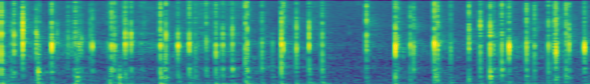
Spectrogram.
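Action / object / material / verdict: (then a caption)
tap / plastic document folder on a table / plastic / none. Hands lift, flex and crinkle an empty-looking, hollow, translucent green plastic snap-button document folder, then long white nails tap on it as it lies on a wooden table. The result is a quick, uneven run of many sharp, dry plastic clicks and taps with a brief bright ring and almost no decay, against a quiet crinkling background.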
